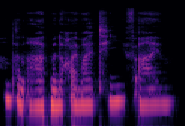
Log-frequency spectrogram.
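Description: Slow breathy whispering woman guiding meditation. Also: on the high side. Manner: soft whisper, slow and calm. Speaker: meditation guide.

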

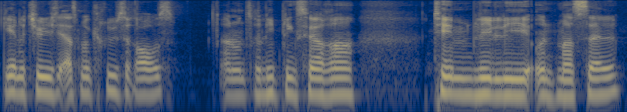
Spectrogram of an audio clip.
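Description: A man's voice: mid-range voice, flat delivery, moderate pace, mellow, no echo, clean studio sound. A young German man co-hosting a podcast in casual chat, laughing often and telling stories with energy. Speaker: podcast co-host.

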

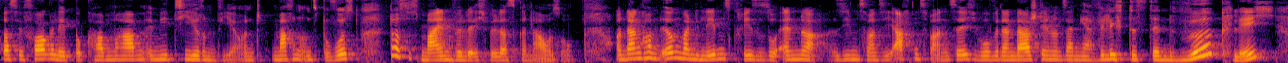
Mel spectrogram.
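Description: Earnest German woman coaching the listener. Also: medium pitch. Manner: direct, earnest, slows down to stress questions. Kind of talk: motivational talk to the listener.

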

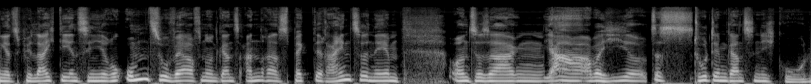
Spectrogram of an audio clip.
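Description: Male podcast co-host, fairly high voice, dry close sound, measured and reflective delivery. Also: darkish tone, no echo. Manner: thoughtful, hedging, repeats phrases. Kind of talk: casual discussion.

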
